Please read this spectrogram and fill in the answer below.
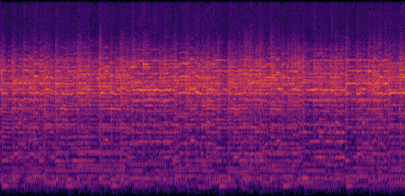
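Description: Bluegrass string band playing live: acoustic guitar and banjo over a steady, regular bass-note rhythm, on an old recording that sounds dull in the highs.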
